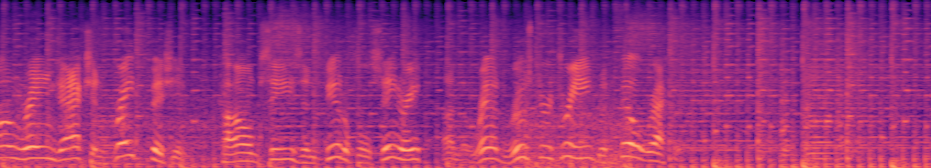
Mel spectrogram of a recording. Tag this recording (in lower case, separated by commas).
music, speech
